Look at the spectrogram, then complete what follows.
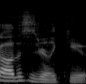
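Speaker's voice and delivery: plain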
